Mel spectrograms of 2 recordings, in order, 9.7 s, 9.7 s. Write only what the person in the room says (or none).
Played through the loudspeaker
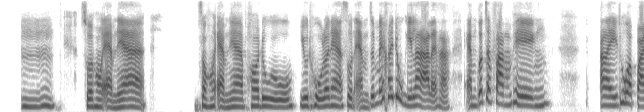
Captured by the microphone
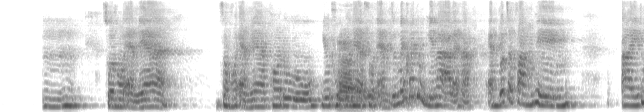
ใช่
